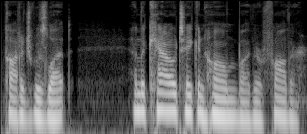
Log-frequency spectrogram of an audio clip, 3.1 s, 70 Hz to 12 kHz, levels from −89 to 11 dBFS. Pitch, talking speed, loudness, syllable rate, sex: 135 Hz, 235 wpm, -14 LUFS, 6.5 syllables/s, male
